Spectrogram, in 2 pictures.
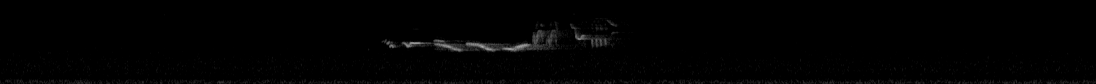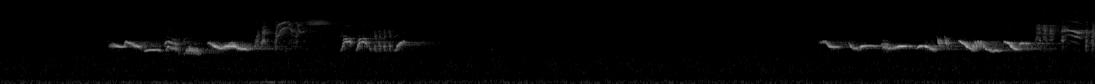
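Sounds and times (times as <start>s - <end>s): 
Common blackbird singing: 3.8s - 6.3s, 12.0s - 15.4s, 19.2s - 21.9s.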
